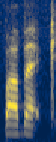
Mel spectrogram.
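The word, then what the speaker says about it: Bahebeck: Against the run of play, they only had 1 or 2 chances, but your boy Barbeck, is that how you pronounce it? Jean-Christophe Barbeck, yes.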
